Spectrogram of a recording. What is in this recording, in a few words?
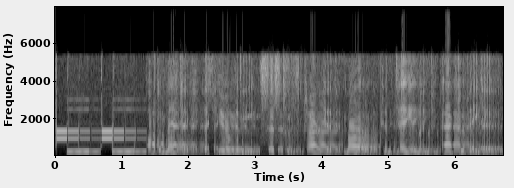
grunts sentry change; sven; vox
